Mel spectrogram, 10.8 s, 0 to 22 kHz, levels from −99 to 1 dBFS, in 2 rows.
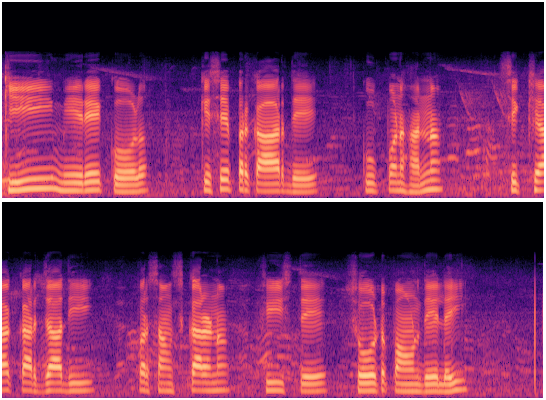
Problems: continuous background conversations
